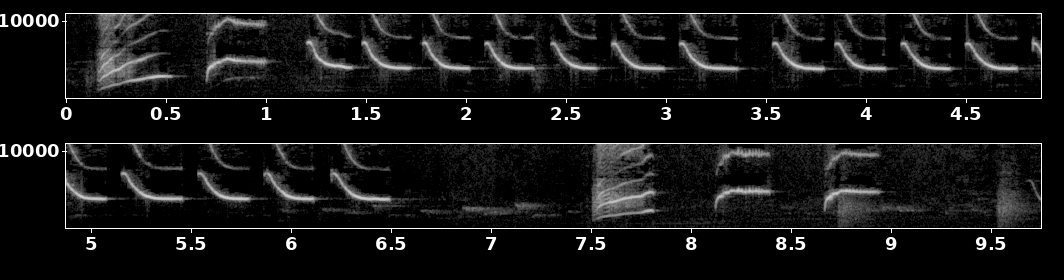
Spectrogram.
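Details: Canary song meant to prompt lazy, non-singing canaries to sing and come into breeding condition: a long run of rapid repeated downslurred whistled notes, about three per second, followed by a pause and a few scattered rising chirps.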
